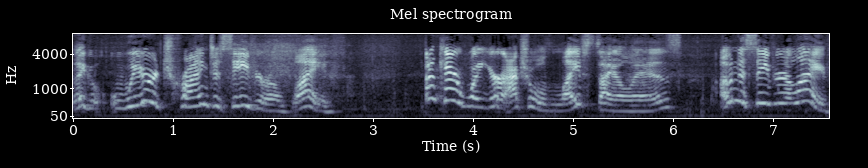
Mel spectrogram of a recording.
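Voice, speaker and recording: A raised, projected voice with very wide pitch swings cuts through noticeable background noise. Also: woman. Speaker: emergency medicine physician. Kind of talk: casual chat.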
